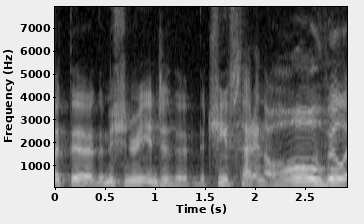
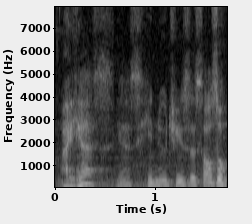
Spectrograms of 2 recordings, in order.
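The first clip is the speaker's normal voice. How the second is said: much softer, hesitant answer; sheepish quiet reply; 10 dB quieter than usual. Retold or imitated. Missionary answers the old shaman, soft and sheepish.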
